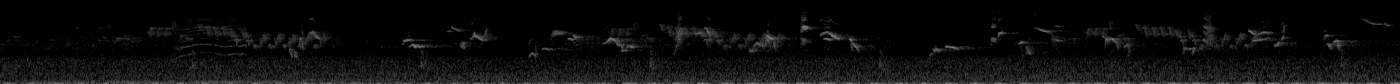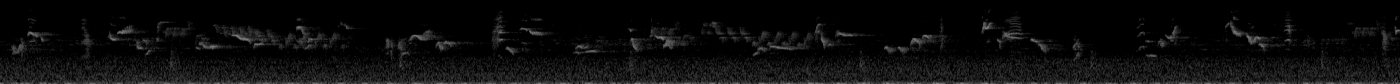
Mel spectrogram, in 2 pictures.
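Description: Small birds chirping and singing continuously, a busy overlapping run of short, sharp high notes, many sliding down in pitch.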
